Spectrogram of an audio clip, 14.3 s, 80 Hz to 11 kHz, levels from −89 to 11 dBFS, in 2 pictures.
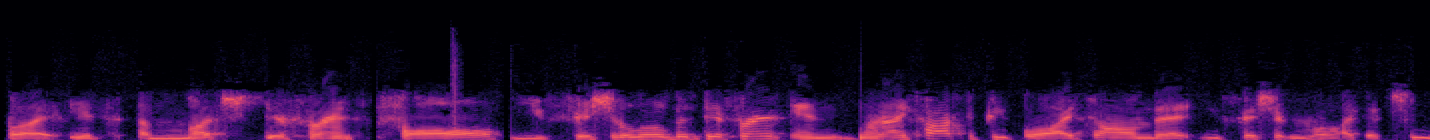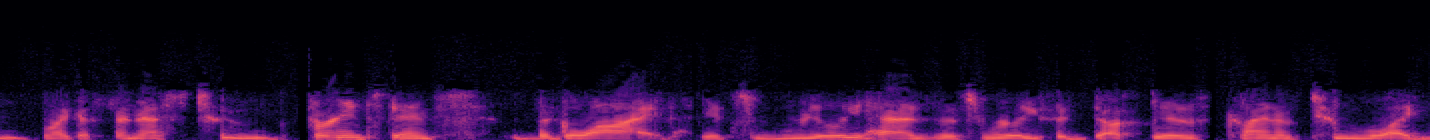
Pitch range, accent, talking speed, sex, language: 110-150 Hz, American, 195 wpm, male, English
